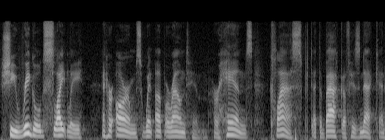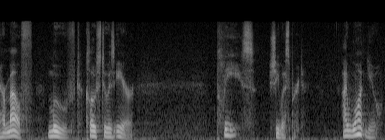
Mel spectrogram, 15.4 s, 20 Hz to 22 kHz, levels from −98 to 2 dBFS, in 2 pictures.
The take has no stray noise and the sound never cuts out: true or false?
true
